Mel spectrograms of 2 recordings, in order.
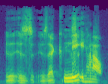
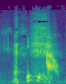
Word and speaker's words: Niihau: Niihau. – Niihau? Okay. – Niihau. There's a glottal stop in there.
